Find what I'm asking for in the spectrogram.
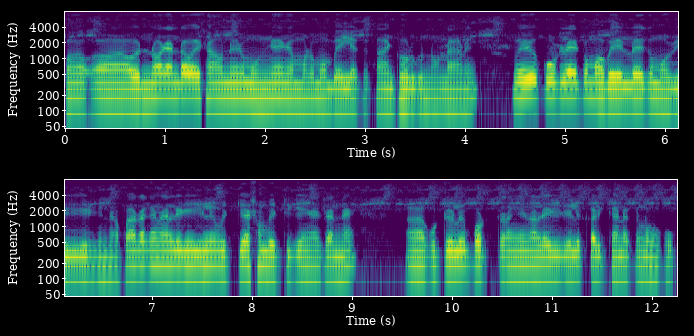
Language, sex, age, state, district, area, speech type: Malayalam, male, 18-30, Kerala, Kozhikode, urban, spontaneous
